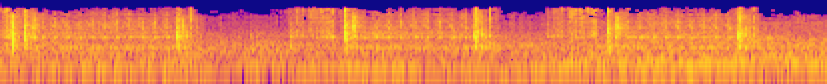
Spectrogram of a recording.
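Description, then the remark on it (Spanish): A phone call is dialed from Barcelona airport and rings: sharp clicks at irregular intervals over steady buzzing ring tones, moderately loud against a low background hum, with no one talking. “En el aeropuerto llama por teléfono a Marc.”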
